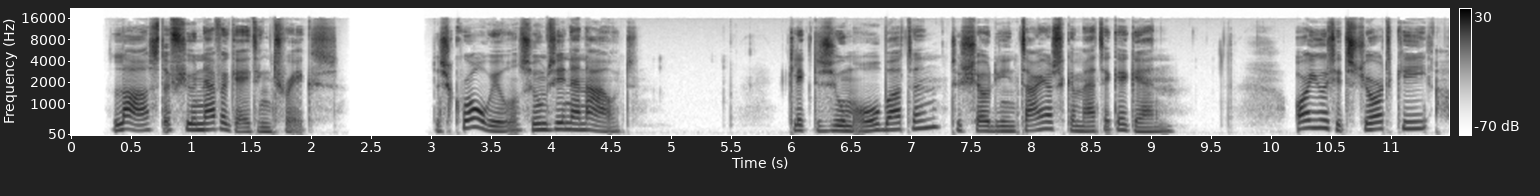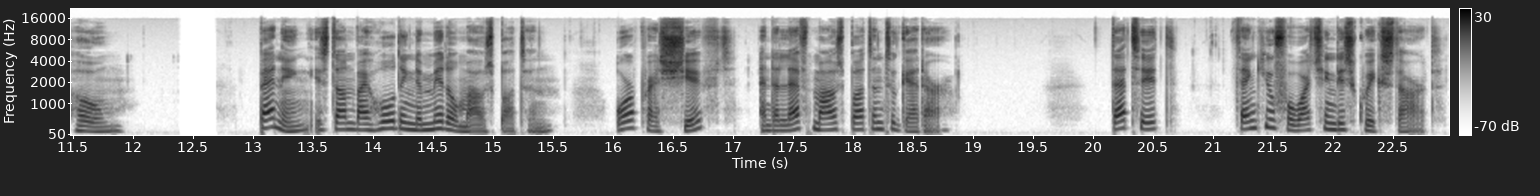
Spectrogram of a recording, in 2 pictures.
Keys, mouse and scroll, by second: 3.9-8.4 middle drag, 8.9 middle click, 14.4-17.1 middle drag, 18.3-20.9 drag, 21.4 click.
